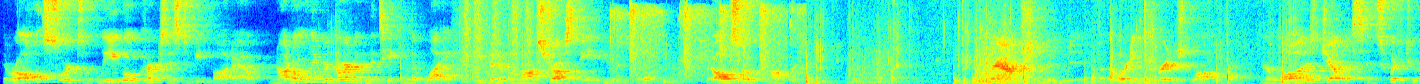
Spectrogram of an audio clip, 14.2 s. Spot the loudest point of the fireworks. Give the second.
10 s.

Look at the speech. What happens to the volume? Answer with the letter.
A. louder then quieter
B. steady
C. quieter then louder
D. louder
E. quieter
B.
